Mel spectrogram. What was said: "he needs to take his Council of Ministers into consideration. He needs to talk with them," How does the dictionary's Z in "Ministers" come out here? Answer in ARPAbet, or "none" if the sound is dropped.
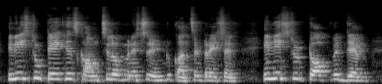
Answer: none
